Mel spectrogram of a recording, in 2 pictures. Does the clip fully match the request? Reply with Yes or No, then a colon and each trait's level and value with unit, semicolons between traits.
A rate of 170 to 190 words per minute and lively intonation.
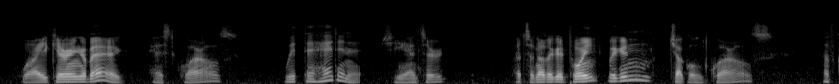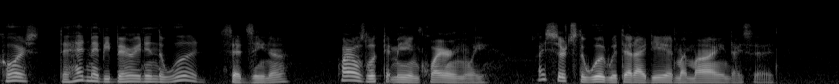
Yes: average, 175 wpm; wide, 6.4 semitones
